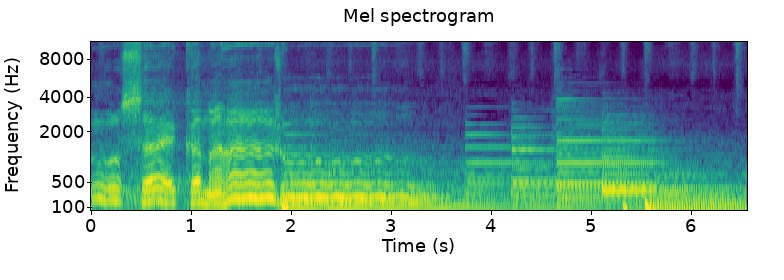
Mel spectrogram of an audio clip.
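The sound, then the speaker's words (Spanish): A French-language song collaboration plays loud, a singing voice with wavering vibrato opening over the band before the accompaniment settles into sustained chords and a steady low bass. “algunas colaboraciones y una de ellas es en francés, con uno de mis ídolos absolutos”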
